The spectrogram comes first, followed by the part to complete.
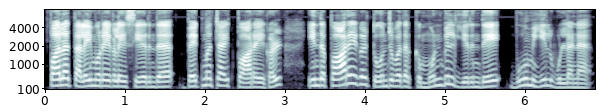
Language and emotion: Tamil, neutral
